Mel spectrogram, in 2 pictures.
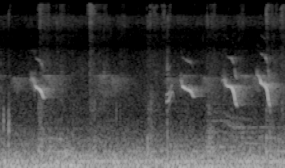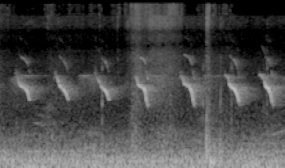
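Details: Young chicks peep continuously, each note a short high whistle that drops in pitch, repeated about twice a second, with a few soft clicks and a low droning background.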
